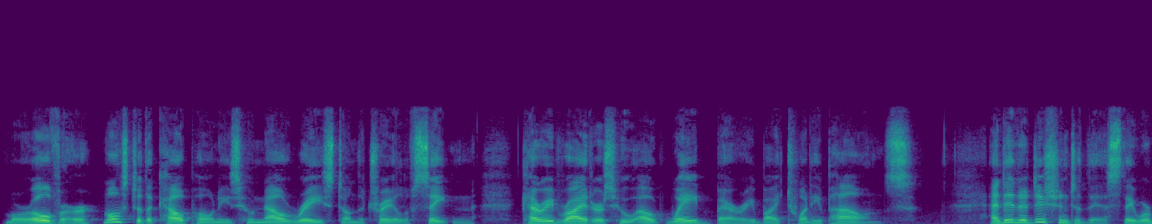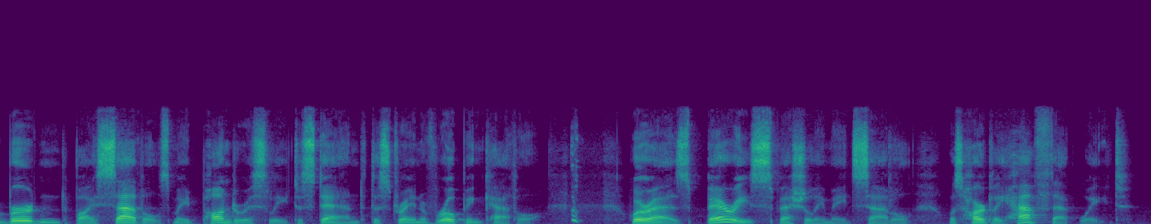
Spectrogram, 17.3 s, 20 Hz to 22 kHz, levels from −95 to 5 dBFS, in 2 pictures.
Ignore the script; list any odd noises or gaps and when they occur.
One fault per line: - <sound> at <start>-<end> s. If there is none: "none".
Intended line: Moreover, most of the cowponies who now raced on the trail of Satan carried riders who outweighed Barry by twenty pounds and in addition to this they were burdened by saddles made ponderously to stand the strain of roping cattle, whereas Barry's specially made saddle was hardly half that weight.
- laugh at 12.9-13.0 s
